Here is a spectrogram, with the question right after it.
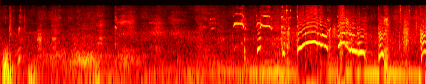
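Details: German Shepherd during tug play: a low steady growling hum under scuffling, then loud, high, arching whines and yelps in quick succession in the second half.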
